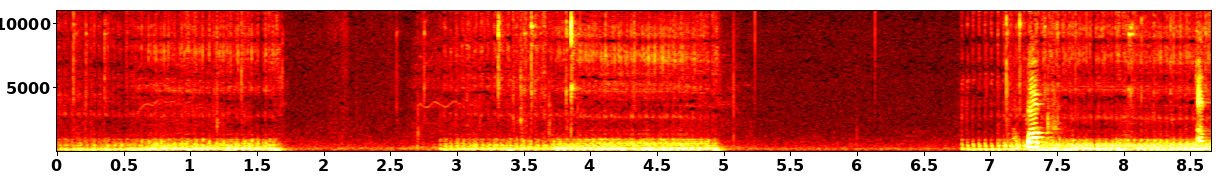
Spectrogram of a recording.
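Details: Grouchy spaniel mix male refusing to go for his walk, giving three sustained low rasping growls of about two seconds each, broken by short breathing pauses, with a brief click near the end.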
